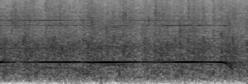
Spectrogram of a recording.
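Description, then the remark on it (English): An audience claps steadily for a couple of seconds for people coming to the front for prayer, a dense wash of many hands at a fairly even level, with a single sustained keyboard note held over it. “Go ahead and clap for them as they come.”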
